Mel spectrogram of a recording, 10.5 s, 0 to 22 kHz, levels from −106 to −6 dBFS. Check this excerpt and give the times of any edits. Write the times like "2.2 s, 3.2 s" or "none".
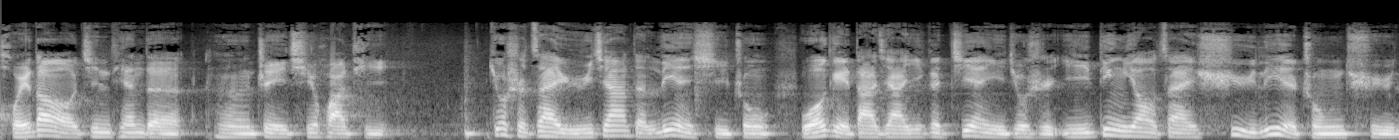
5.9 s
